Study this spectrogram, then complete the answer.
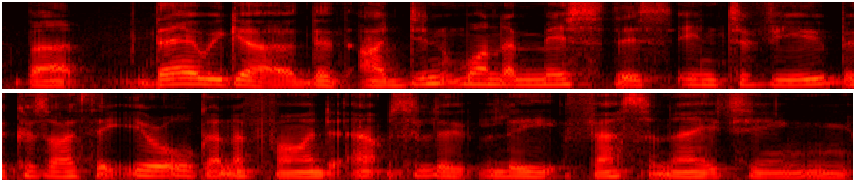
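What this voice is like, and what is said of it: Congested voice from a cold. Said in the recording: “My voice is a little bit different today because I have got a bit of a head cold.”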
